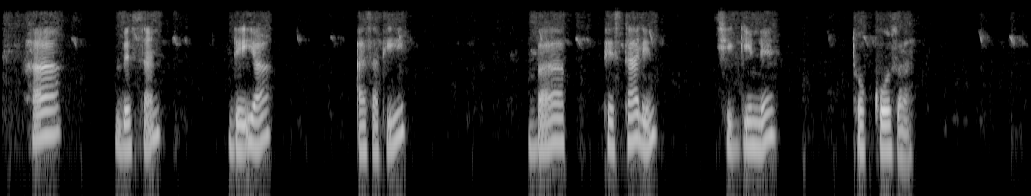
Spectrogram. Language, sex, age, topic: Gamo, female, 25-35, agriculture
